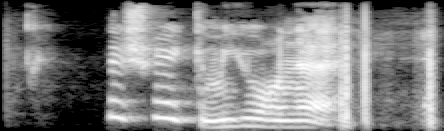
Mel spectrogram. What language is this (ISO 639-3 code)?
kab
